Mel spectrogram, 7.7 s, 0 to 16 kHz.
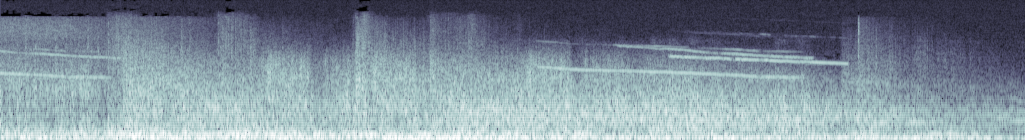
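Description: Heavy 500 to 1,000 pound bombs bursting on battleships in the War in the Pacific naval war game: steady loud rumbling blasts with overlapping booms and falling whistles, continuous and dense, no talk.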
